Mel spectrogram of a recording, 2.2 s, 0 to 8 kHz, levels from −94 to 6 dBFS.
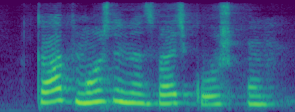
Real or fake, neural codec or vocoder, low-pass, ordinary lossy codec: fake; codec, 44.1 kHz, 2.6 kbps, DAC; 7.2 kHz; none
